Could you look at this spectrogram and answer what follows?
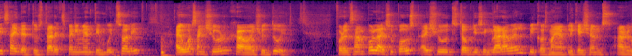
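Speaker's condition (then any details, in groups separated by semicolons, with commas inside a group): No condition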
